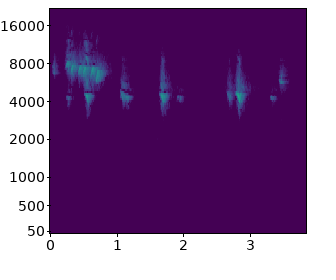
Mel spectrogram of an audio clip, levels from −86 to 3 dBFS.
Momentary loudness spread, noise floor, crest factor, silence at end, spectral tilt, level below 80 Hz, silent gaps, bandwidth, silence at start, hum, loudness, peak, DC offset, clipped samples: 19 LU; -75 dBFS; 22 dB; 0.3 s; 10 dB/octave; under -90 dBFS; none; 16.5 kHz; 0.05 s; none; -39 LUFS; -24 dBFS; under 0.1%; under 0.1%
